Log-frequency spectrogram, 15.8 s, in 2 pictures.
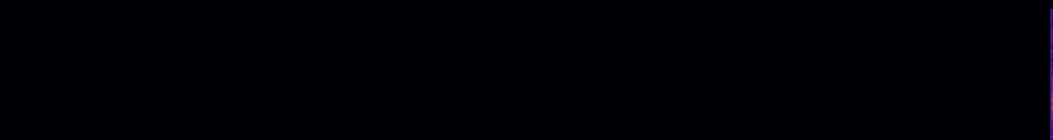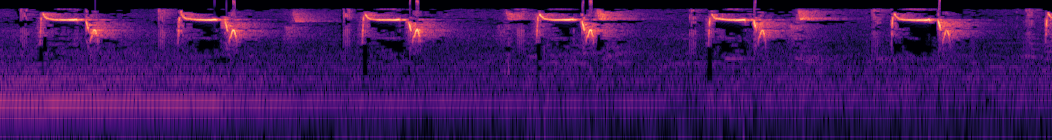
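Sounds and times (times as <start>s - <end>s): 
Ashy tailorbird singing: 7.9s - 15.7s.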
